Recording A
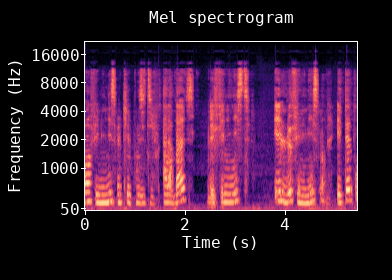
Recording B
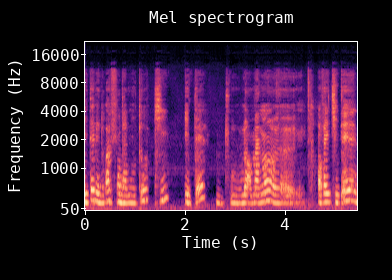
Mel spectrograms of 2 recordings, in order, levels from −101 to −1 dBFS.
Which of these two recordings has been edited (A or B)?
A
